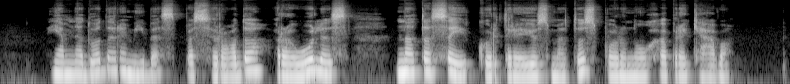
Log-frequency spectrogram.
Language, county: Lithuanian, Klaipėda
